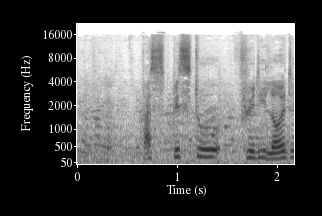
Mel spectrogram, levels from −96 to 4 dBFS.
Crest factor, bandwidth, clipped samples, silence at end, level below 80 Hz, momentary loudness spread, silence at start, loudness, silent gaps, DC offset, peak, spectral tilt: 16 dB; 17 kHz; under 0.1%; 0 s; -48 dBFS; 16 LU; 0 s; -22 LUFS; none; under 0.1%; -6 dBFS; -4 dB/octave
